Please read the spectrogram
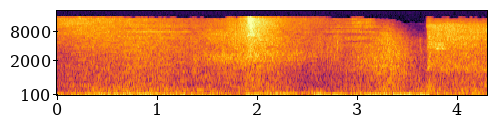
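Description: TV broadcast logo-transition sound effect: a deep rumbling whoosh with music under it. It cuts off abruptly near the end.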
